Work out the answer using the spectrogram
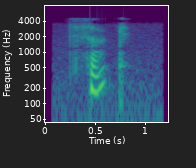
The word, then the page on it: d' Zack: Bas Rhin; Reichshoffen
